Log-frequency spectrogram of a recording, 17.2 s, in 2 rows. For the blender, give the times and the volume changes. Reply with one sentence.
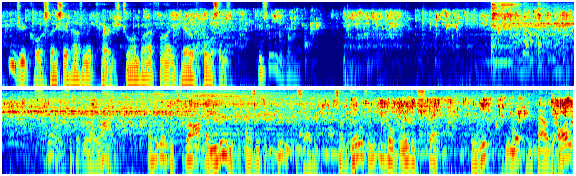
You can hear the blender from 7.2 to 16.9 s, getting quieter.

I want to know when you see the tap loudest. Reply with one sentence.
The loudest moment of the tap is at 17 seconds.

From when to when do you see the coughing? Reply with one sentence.
You can hear the coughing from 2.9 to 3.5 s, from 7.3 to 8.2 s and from 12.8 to 13.7 s.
